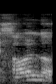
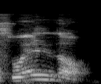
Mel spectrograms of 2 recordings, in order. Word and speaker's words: sueldo: No se dice soldo, se dice sueldo, ¿no?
